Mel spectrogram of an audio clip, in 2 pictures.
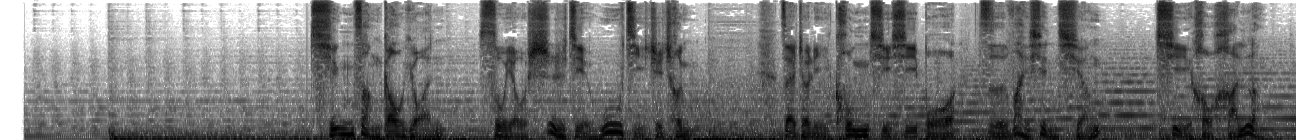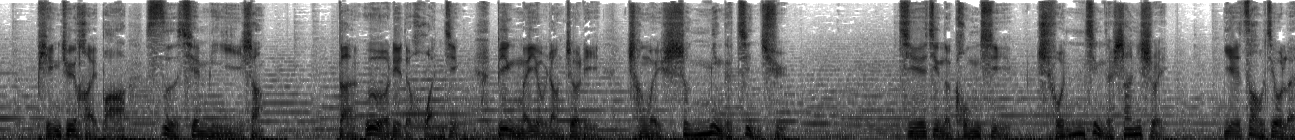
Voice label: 男 专题 带干音; 藏系羚羊

